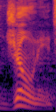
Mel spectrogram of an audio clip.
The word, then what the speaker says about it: Joni: But she came and she said, you know it's pronounced Johnny Erickson Tada. I said, no, it's not Johnny, it's Joni.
